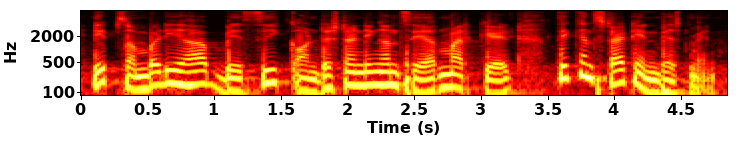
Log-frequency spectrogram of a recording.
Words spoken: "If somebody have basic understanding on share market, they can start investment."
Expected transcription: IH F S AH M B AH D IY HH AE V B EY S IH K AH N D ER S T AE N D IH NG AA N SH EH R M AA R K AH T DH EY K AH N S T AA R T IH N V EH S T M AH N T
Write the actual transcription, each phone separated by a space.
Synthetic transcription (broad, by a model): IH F S AH M B AH D IY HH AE B EY S IH K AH N D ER S T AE N D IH NG AA N S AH R M AA R K AH T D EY K AH N S T AA R T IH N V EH S T M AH N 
